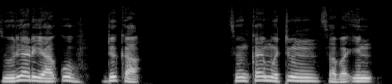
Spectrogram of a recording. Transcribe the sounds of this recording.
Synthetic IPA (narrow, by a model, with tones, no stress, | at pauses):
zuː˨ɾɪ˦jɐ˨rjaː˨kʷʼʊ˦˨b̚ | dʊ˦ka˨ʔ | sʊ˦ŋka˦jmʊ˨tʊ˦˨nsɐ˨bɐ˨ʔɪ˦n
